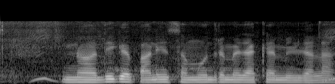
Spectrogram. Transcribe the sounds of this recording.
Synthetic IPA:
nɔːd̪ikepaːnisəmʊd̪ɾəmẽd͡ʒaːkemɪld͡ʒaːlaː

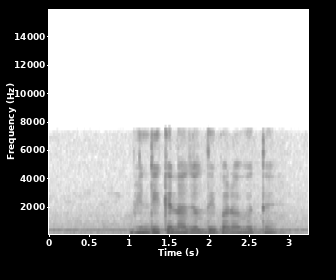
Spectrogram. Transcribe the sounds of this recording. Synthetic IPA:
bʱɪɳɖikenad͡ʒəld̪ibaɾaɦot̪ẽ

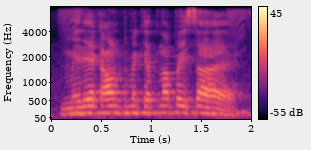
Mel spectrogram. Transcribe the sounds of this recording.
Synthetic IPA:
meːɾeɐkaʊɳʈmẽkɪt̪napɛjsaɦɛ

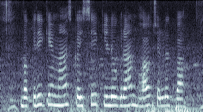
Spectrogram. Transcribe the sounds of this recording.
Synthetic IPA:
bəkɾikemãskəɪsekiloɡɾaːmbʱaːwt͡ʃələt̪̚baː

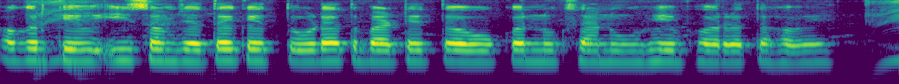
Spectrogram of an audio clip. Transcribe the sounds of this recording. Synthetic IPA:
əɡəɾkeisəmd͡ʒʱət̪ɛket̪oːɽat̪baːʈʰet̪ɔokəɾnʊksaːnuɦebʱəɾət̪ɦəʋe

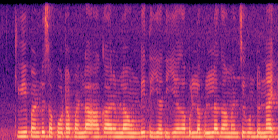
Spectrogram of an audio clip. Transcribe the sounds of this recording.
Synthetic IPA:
kiʋiːpɐɳɖlusɐpoːʈɐpɐɳɖlɐaːkaːɾɐmloːuɳɖit̪ijɐd̪ijɐɡɐpulːɐpulːɐɡaːmɐɲt͡ʃiɡuɳʈunːaːji

